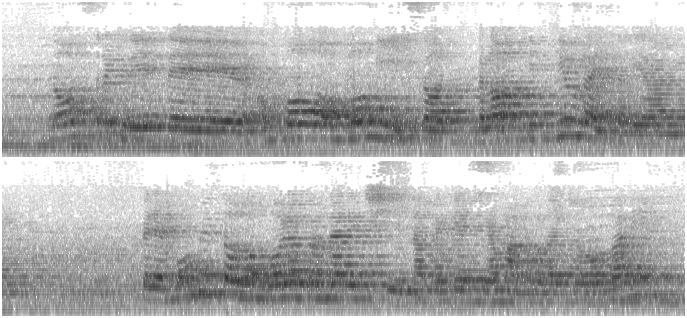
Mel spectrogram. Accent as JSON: {"language": "Italian", "country": "Slovakia", "second_language": "Italian", "moved": "as an adult", "lives_now": "Italy", "said": "Io sono della Slovacchia, sono della Giombeo."}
